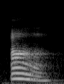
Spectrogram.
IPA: ɛ̃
